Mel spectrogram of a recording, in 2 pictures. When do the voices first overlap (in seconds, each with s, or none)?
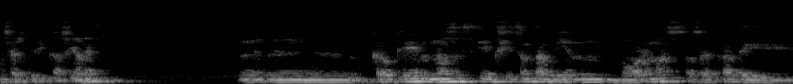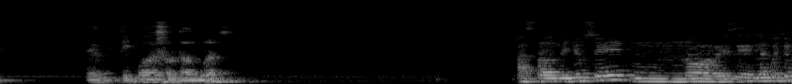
none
